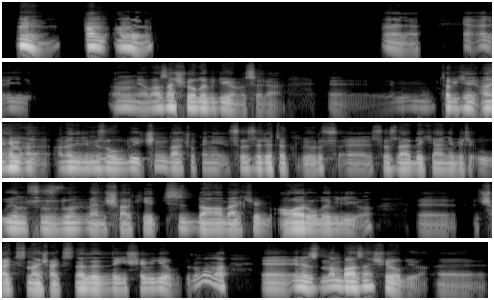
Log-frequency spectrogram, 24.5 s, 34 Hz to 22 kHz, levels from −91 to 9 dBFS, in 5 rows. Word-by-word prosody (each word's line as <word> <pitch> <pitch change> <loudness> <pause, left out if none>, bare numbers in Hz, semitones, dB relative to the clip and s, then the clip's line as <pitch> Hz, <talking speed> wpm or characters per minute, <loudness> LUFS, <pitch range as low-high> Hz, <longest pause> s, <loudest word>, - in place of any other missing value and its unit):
Hımm, 120 -6 +4 0.2
an 135 -4 +4
anlıyorum. 125 -6 -2 2.3
Öyle. 90 -5 -8 0.4
Ya, - - -11
öyle 135 -6 -9
bi 110 -3 -15 0.8
Anladım, 120 0 -7
ya, 105 0 -7
bazen 115 +2 +3
şey 120 -1 +3
olabiliyor, 110 -3 +1
mesela. 85 +1 -9 0.4
Emm, 105 - -22
tabii 115 -2 +1
ki 115 -1 -1
a 115 +1 +3
hem 120 0 +6
a 110 +1 -2 0.2
ana 115 +2 0
dilimiz 110 0 -1
olduğu 105 +1 +1
için 120 +3 -2
daha 105 -1 0
çok, 105 0 -13
hani, 100 -3 -10
sözlere 105 0 0
takılıyoruz. 95 0 -5
Eee, 90 -2 -9
sözlerdeki, 100 -1 -2
hani, 95 -1 -3
bir 95 -2 -7
uyumsuzluğun, 100 0 -1
yani, 90 -1 -3
şarkıya 90 +3 -1
etkisi 105 +3 -6
daha 95 -1 +2
belki 95 +2 -2
ağır 105 +2 +6
olabiliyor. 95 -2 -3 0.5
Eee, 80 -2 -13 0.3
şarkısından 100 -1 +2
şarkısına 100 +4 +1
da 95 -1 +3
değişebiliyor 105 +1 0
bu - - -20
durum - - -7
ama, - - +2 0.3
eee, 100 +1 -1
en 125 - +3
azından 120 +3 +3
bazen 120 +2 +8
şey 120 -5 +2
oluyor. 75 -6 -2
Eee, 75 -4 -13
100 Hz, 135 wpm, -25 LUFS, 95-115 Hz, 2.3 s, bazen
